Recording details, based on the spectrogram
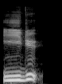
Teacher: iru starts low and it goes up slightly. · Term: pitch accent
